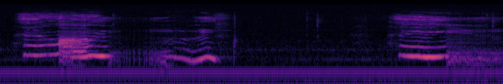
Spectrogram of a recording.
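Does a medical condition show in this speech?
Yes: cerebral palsy.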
